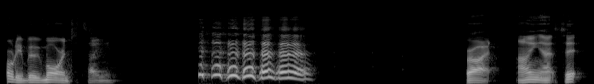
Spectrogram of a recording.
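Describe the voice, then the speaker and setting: A man's voice: on the low side, huge pitch swings, slow. A man in his fifties chatting casually on a live stream while seated at a home racing simulator, self-deprecating and chuckling often. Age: 50s.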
